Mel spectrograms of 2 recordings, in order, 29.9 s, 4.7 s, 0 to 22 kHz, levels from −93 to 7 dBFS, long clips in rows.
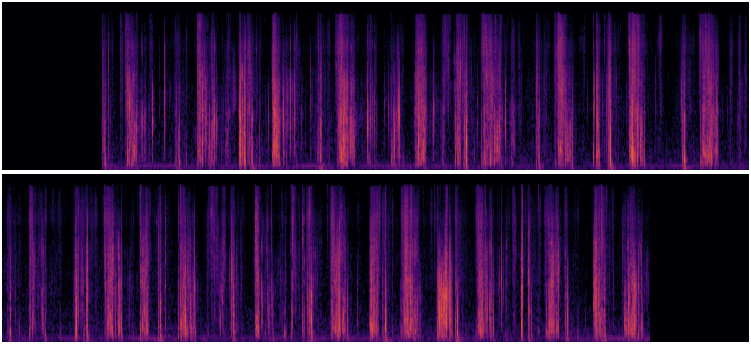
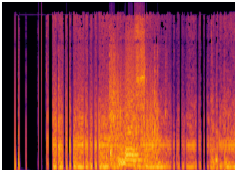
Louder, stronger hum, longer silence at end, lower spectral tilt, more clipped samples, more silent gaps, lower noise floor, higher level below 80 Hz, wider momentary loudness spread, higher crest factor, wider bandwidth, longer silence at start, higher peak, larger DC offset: second, -39 LUFS vs -10 LUFS; neither; first, 2.05 s vs 0 s; second, -3 dB/octave vs -4.5 dB/octave; second, under 0.1% vs 0.2%; neither; first, under -90 dBFS vs -29 dBFS; second, -68 dBFS vs -28 dBFS; about the same, 16 LU vs 17 LU; first, 32 dB vs 10 dB; second, 17 kHz vs over 20 kHz; first, 2 s vs 0.25 s; second, -8 dBFS vs 0 dBFS; neither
